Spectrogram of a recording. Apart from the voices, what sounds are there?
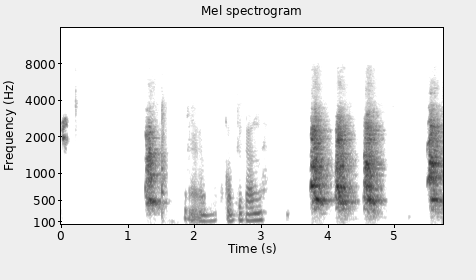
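dog barking in background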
